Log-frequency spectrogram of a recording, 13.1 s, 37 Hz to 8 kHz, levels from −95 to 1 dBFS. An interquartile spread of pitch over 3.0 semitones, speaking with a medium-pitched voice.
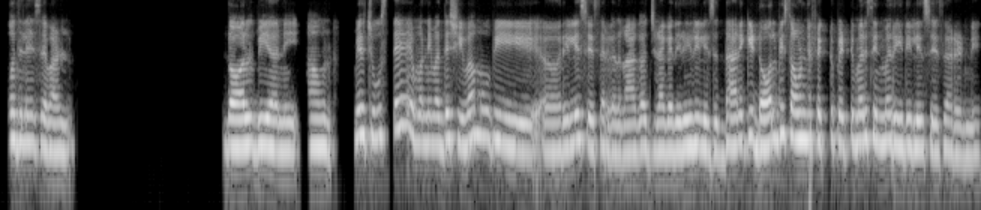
No: average, 3.4 semitones; high, 195 Hz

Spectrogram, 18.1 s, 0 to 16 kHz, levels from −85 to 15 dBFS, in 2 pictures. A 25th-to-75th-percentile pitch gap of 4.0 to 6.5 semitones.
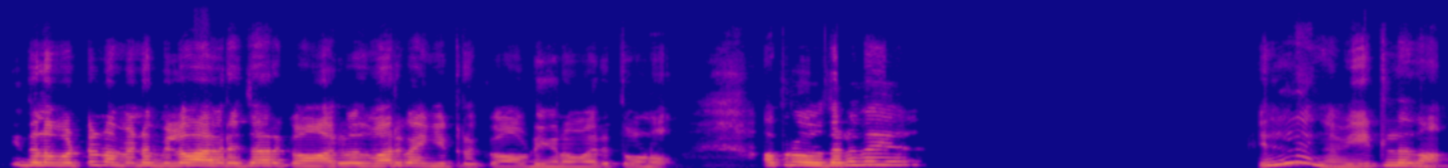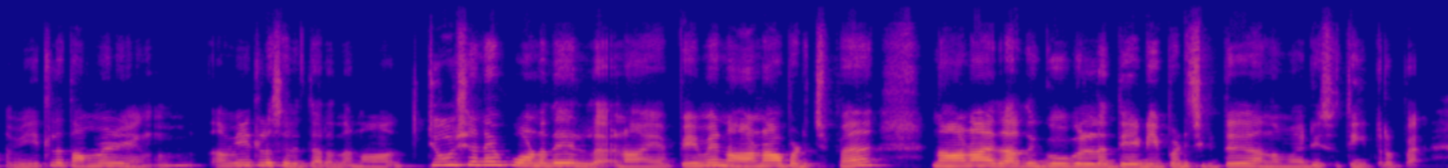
No: average, 3.3 semitones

